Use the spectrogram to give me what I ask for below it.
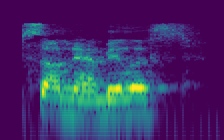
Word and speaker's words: Somnambulist: Now, if I say this right, the Somnambulist. – Sure, mm-hmm. Right Enough. – Is that right enough? What is it? – Yeah. Somnambulist.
